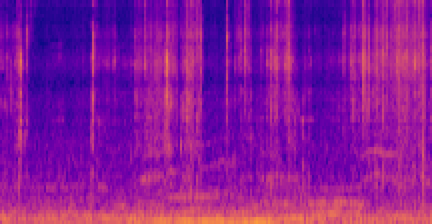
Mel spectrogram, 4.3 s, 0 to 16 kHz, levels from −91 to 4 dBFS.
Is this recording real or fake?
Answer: real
